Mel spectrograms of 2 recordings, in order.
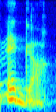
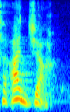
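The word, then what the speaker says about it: egga (عجة): And it's in Egypt we call them egga. – In in Lebanon it's ajah. We pronounce the ja ga.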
